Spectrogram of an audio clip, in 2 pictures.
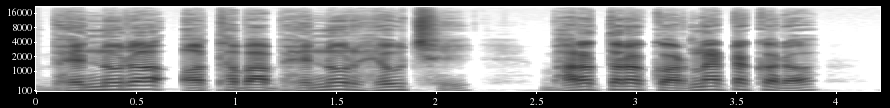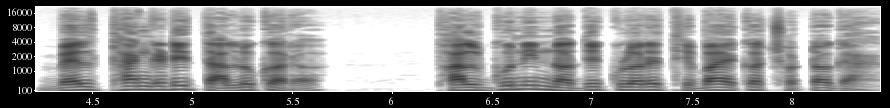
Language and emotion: Odia, neutral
